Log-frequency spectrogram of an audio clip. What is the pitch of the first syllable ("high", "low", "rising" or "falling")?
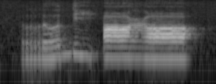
rising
